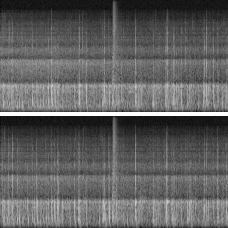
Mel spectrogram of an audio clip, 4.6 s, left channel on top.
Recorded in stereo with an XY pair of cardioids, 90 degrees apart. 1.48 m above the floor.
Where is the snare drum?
20° right, 0.5 m.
